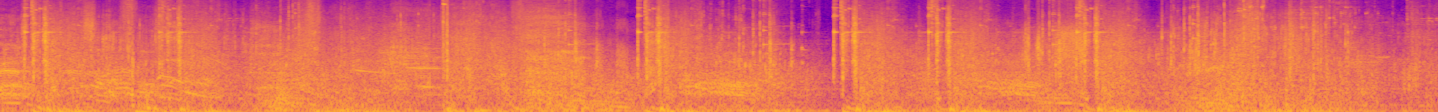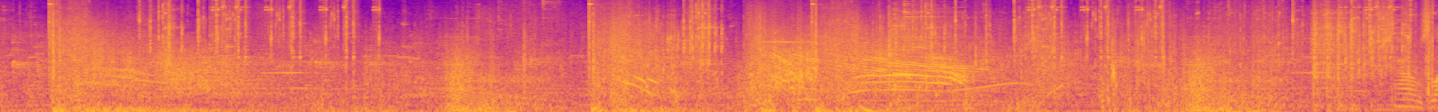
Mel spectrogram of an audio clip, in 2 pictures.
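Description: Gunfire from a crowd of hired guns in the video game Call of Juarez: Gunslinger, dense continuous volleys and booms with clattering action, loud throughout, with a voice talking at times.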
